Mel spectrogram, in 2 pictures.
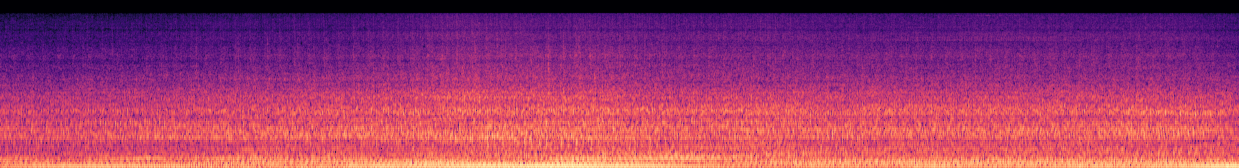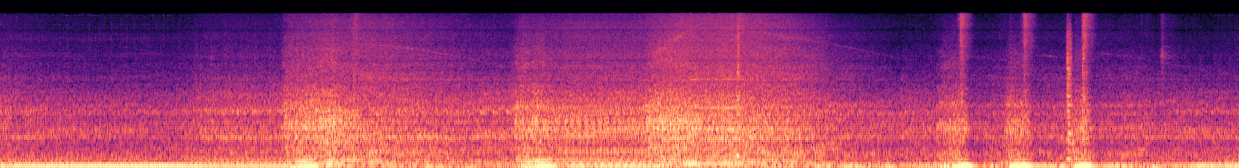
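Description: A heavy military truck's diesel engine running steadily at idle. After about two-thirds of the way through it revs up and down a few times, and near the end there are a few sharp knocks.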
